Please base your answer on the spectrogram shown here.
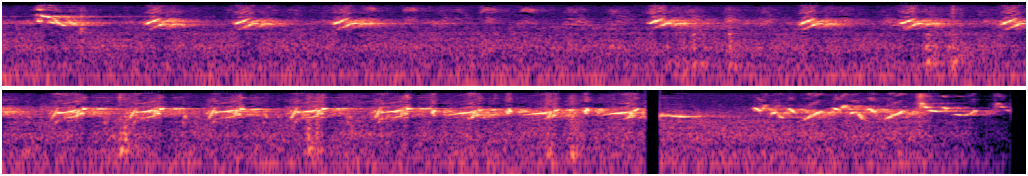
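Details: Mockingbird singing a string of quick chirpy, slurred notes, several repeated in close series, then a rapid run of jumbled twittering phrases near the end.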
